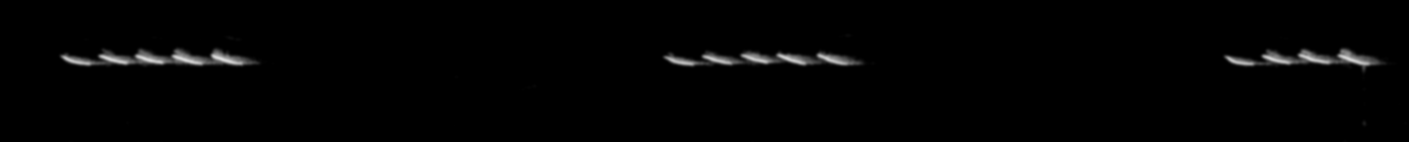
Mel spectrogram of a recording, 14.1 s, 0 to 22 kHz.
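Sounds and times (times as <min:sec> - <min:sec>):
Poecile montanus willow tit clear downslurred whistled notes: 0:00.6 - 0:02.7, 0:06.6 - 0:08.8, 0:12.3 - 0:14.0.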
